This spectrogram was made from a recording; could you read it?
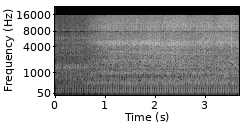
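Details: Troy-Bilt four-stroke weed eater after clutch repair and reassembly, cold on half choke after priming; buzzes steadily, rising a little as it gains speed, no knocking or stumbling; running fine.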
